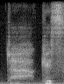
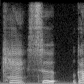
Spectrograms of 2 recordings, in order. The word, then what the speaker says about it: けす: 계시고무 개쓰라고 이야기를 하는데 개수가 원래로 발음하려면 캐스가 맞죠 근데 그 일본 단어의 첫 글자가 다그마 현상이 나타나는 단어들이 상당히 많아요 그러니까 이런 거를 주의해서 이렇게 캐스라고 안 하고 게스라고 이야기하는 이유가 그렇다고 해서 니고리가 붙은 다금 발음이냐 그건 또 아니에요 그러니까 우리나라의 키읔과 기억 사이에 발음이다라고 대충 이렇게 짐작을 하셔야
